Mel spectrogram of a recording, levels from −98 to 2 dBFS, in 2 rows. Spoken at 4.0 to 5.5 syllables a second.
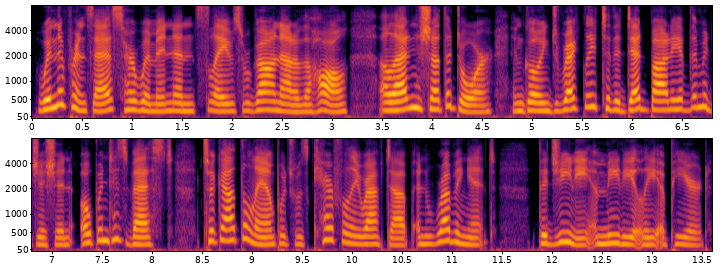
No: 5.8 syllables/s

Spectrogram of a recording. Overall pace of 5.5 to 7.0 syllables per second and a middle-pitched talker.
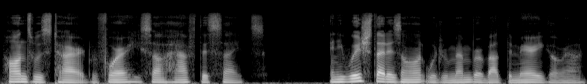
No: 5.6 syllables/s; low, 105 Hz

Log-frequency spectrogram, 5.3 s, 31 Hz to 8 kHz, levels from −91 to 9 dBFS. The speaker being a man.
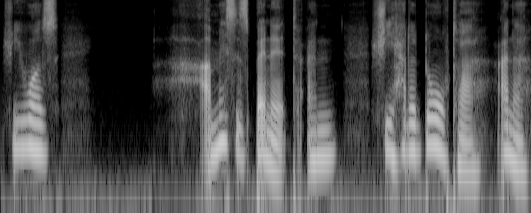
Yes: male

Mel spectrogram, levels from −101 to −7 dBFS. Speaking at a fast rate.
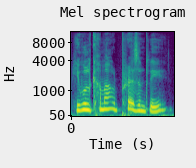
No: average, 195 wpm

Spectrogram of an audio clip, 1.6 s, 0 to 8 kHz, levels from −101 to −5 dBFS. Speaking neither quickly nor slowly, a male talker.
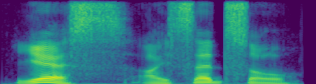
Yes: average, 150 wpm; male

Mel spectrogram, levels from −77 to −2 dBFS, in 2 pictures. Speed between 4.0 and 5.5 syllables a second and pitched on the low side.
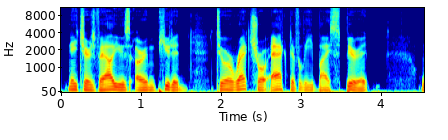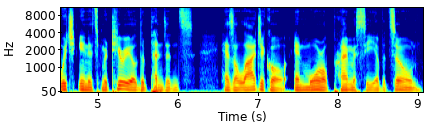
No: 5.8 syllables/s; low, 105 Hz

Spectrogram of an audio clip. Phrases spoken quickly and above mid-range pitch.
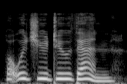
Yes: fast, 235 wpm; high, 220 Hz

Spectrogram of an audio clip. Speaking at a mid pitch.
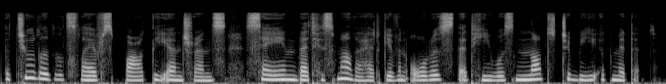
No: high, 210 Hz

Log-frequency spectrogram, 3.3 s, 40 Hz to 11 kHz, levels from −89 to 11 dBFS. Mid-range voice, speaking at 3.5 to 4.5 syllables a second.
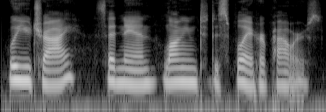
Yes: medium, 175 Hz; 4.4 syllables/s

